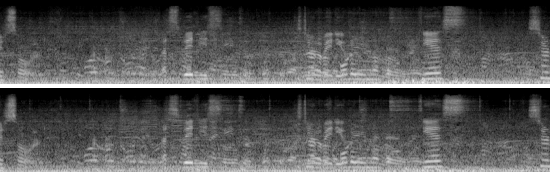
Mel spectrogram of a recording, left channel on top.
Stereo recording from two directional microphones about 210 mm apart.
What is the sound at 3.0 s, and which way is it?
Speech, centre (ahead or behind).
